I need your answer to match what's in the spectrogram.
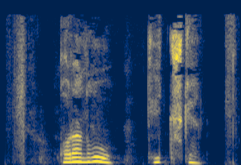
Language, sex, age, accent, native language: Uzbek, male, 12-17, Toshkent viloyati, Uzbek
